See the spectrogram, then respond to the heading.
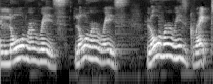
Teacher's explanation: So that schwa sound sometimes is spelled like e r. So if I have to link my name to something else that's a vowel, I have to put an r in there. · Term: intrusive R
